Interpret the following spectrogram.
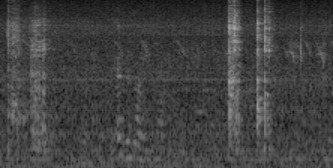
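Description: A spoon stirring and scraping in a pot of Malabar-spinach and lentil dal, in short strokes: two early on and a louder quick run of three about three seconds in, over a steady low hiss of the cooking.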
